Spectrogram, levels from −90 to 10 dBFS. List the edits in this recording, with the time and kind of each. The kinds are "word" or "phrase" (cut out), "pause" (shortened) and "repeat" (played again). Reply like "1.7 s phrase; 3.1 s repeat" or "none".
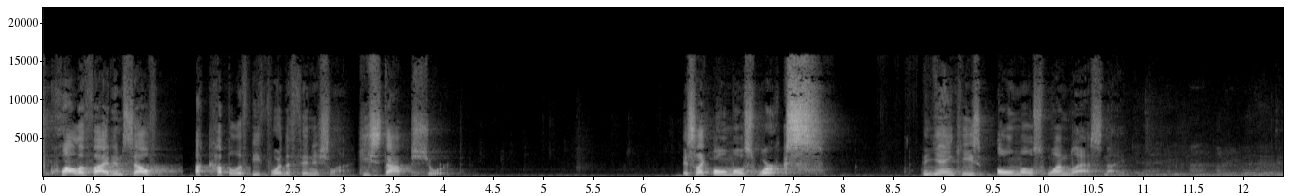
1.4 s pause; 2.1 s word; 3.1 s pause; 3.7 s word; 6.6 s phrase; 8.3 s pause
